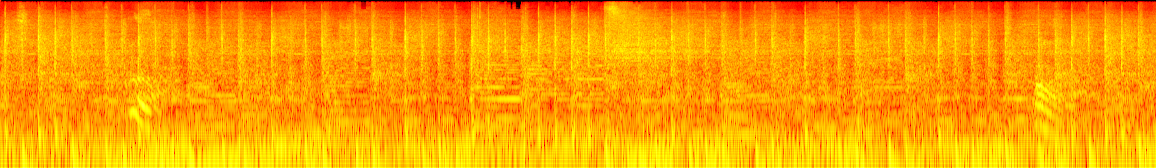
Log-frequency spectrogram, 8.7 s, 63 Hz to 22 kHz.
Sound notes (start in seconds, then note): 0.0 grunts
